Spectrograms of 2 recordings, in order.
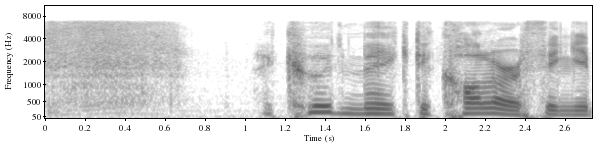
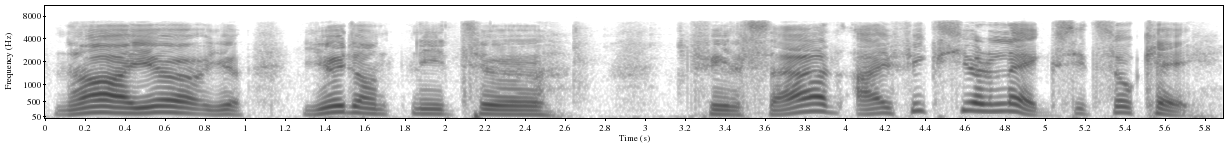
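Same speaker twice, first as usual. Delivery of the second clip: hammed-up Russian street-doctor voice, swooping higher; weird Russian accent; 3 semitones higher, 3 dB louder than usual. Creepy doctor reassures a self-conscious patient, weird Russian accent. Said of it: "he has a weird Russian accent".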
